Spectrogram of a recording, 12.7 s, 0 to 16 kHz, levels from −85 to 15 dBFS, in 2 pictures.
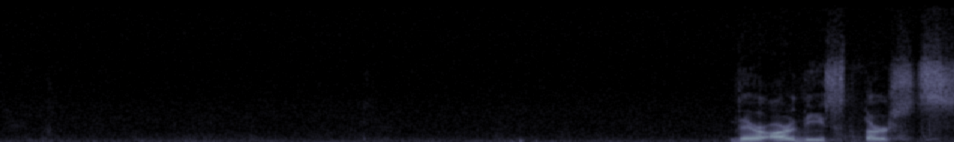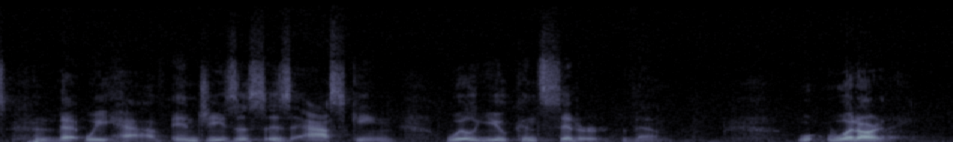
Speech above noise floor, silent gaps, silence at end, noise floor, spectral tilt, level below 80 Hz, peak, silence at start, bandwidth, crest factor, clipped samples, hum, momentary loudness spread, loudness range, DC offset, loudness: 31 dB; none; 0.35 s; -66 dBFS; -3.5 dB/octave; -60 dBFS; -14 dBFS; 4.85 s; 16 kHz; 24 dB; under 0.1%; none; 19 LU; 4 LU; under 0.1%; -35 LUFS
